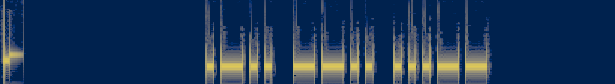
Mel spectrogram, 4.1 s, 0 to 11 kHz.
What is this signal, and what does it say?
Morse code, heard as a keyed tone, about 25 wpm, 700 Hz. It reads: LZ3
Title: Callsign Prefixes for Top 100 DXCC - 25wpm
